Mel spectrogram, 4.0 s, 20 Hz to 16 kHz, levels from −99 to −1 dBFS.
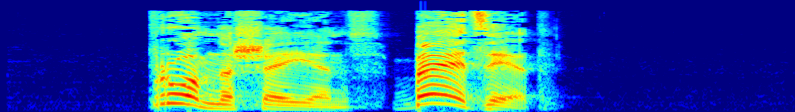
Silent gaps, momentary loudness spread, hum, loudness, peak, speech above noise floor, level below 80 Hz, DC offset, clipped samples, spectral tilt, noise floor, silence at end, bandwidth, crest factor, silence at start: none; 13 LU; none; -14 LUFS; 0 dBFS; 68 dB; -68 dBFS; under 0.1%; under 0.1%; -1 dB/octave; -84 dBFS; 1.35 s; 11.5 kHz; 18 dB; 0.75 s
